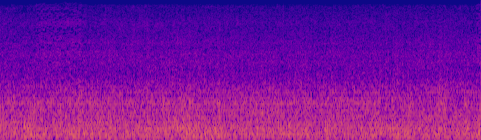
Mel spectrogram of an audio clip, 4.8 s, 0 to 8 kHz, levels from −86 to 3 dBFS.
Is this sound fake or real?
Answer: real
